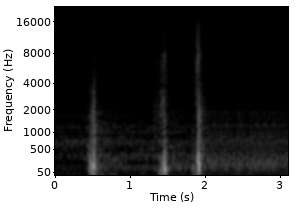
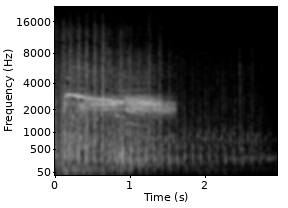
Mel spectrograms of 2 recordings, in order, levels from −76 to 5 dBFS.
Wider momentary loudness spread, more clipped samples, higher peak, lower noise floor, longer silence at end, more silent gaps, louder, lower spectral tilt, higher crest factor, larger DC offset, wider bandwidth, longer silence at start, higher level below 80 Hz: first, 22 LU vs 13 LU; neither; second, -14 dBFS vs 0 dBFS; first, -58 dBFS vs -51 dBFS; second, 0.05 s vs 1.35 s; neither; second, -38 LUFS vs -16 LUFS; first, -6.5 dB/octave vs -0.5 dB/octave; first, 26 dB vs 20 dB; neither; second, 16.5 kHz vs 19.5 kHz; first, 0.4 s vs 0 s; about the same, -54 dBFS vs -58 dBFS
